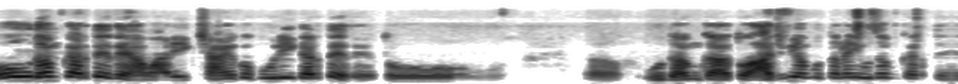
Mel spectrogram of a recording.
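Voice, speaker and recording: Big swings in loudness at a moderate pace. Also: man. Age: 60s. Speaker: parent of podcaster. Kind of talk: interview.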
